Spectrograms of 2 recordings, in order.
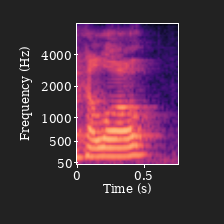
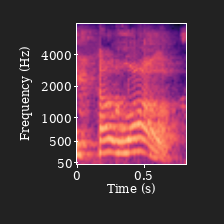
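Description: First: Mock questioning hello, rising; imitating a weak greeting. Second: Slow, firm hello, falling; demanding attention. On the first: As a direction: mimic the tentative hello with amusement. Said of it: "No, you're like". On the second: Shown as a demonstration. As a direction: stretch it out to command notice. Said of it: "Demand their attention".

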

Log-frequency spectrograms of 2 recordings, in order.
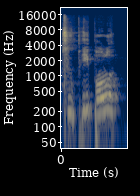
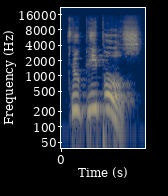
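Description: First: High, slow "people" left rising; slow, pointed stress on "people"; contrast on people. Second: High, stretched "peoples" falling at the end; slow, softer, emphatic "peoples"; stressed plural PEOPLES. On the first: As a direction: set up "people" as the wrong word, ending upward. Contrasts singular wording with plural. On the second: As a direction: draw out "peoples" to land the plural. Corrects to the plural form. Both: Shown as a demonstration.

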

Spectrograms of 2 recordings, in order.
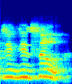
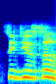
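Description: First: Chi in sinh chi sư kept flat and level; correct chi. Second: Sinh chi sư with chi said flat and level. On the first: Teacher to student on the right tone: chi level. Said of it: "Thế tại sao đọc là". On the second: Teacher modelling the correct reading: chi said level. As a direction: say chi with no rising tone. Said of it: "sinh chi em vẫn đọc là chi là đúng". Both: Shown as a demonstration.

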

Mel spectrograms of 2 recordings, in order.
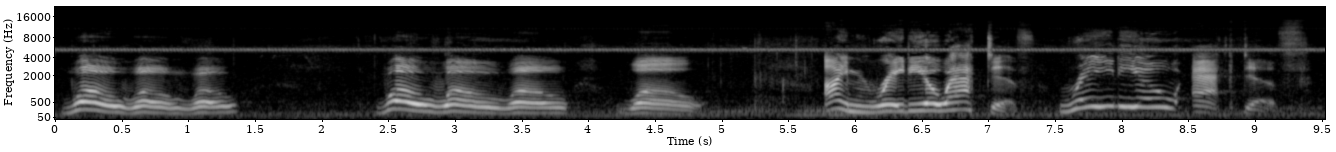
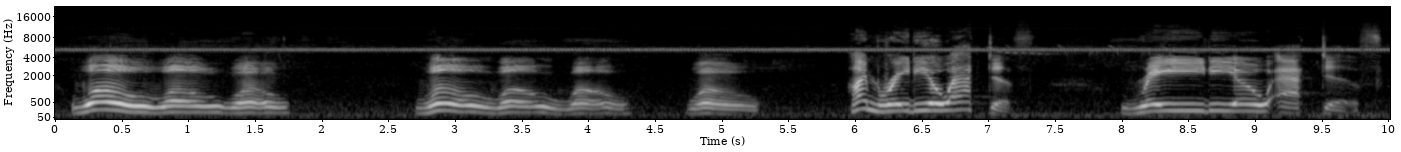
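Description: No difference in how they are said.

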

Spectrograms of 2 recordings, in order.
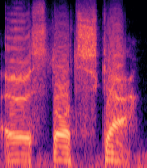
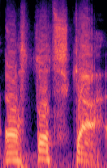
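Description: First: Estochka drawn out even slower, vowels stretched; careful name reading. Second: Estochka read slowly, syllable by syllable; careful name reading. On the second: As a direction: sound out Estochka slowly, a careful first try. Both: Shown as a demonstration. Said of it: "I hope I'm not butchering it".

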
